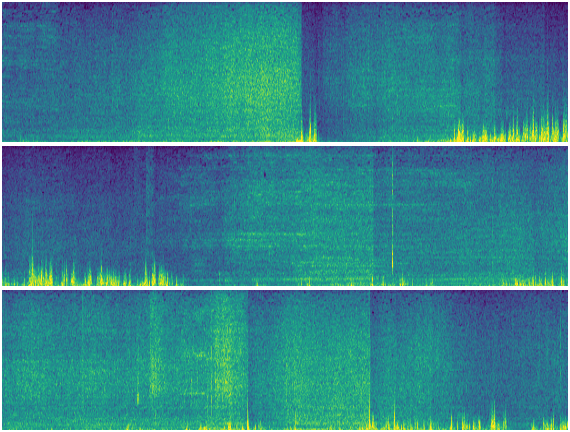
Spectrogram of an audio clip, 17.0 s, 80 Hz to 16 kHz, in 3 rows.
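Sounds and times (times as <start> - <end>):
engine running: 0.0 - 16.9
low thumps: 0.0 - 16.9
wind buffeting microphone: 0.0 - 16.9.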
